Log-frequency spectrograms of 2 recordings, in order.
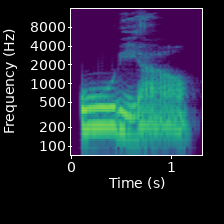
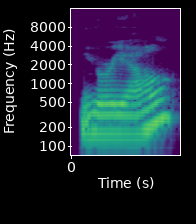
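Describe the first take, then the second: First: The vowel sounds are drawn out and emphasized. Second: The vowels are said plainly, English style. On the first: It is the old, original way. "the way they used to say it back in the day, with the emphasis on the vowel sounds" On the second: It is the usual modern English way. "the way that we say it in English"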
